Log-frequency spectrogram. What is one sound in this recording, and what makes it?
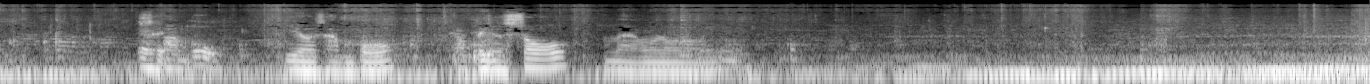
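Small shallots rustle and clatter into a plastic bag.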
